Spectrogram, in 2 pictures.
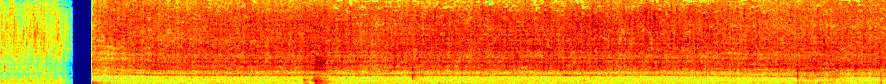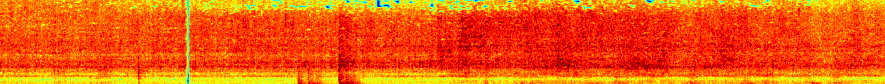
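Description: Chicken curry sizzling steadily in a pot on the stove while chopped coriander is added and stirred in with a wooden spoon, with a few knocks of the spoon against the pot, the loudest about twelve seconds in.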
